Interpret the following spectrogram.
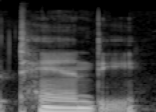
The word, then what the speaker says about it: Thandiwe: You don't pronounce the H. It's Tandy. What about the Newton. W at the end? There's a W back there. Where? It's THANDIWE. So it's Tandy.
